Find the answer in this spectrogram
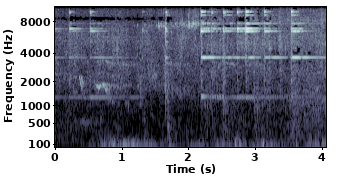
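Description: Small metal bell hanging from a bull's decorative neck ornament jingling and ringing as the bull moves its head, with sharp clicks and low rumbling alongside. The ringing starts about two seconds in and is struck several times.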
